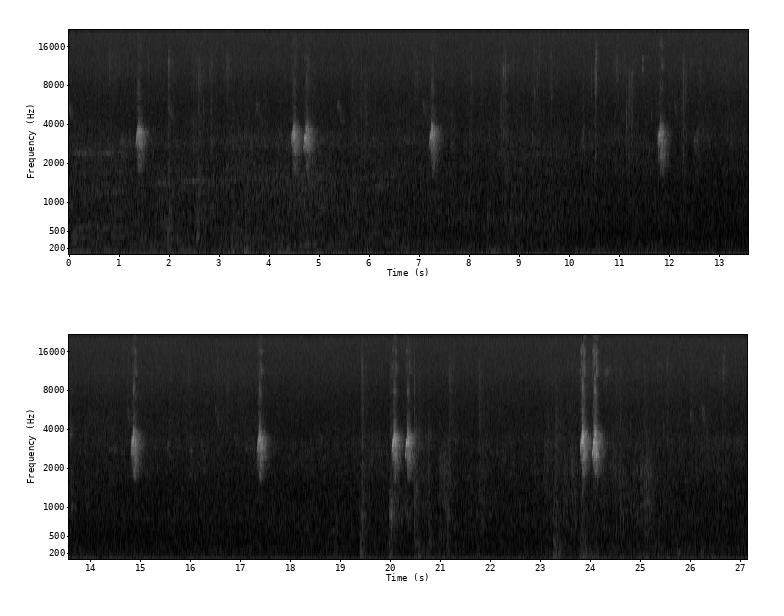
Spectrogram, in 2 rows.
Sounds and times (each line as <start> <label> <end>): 3.7 Birds singing 5.6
